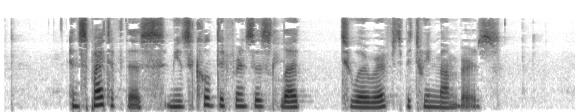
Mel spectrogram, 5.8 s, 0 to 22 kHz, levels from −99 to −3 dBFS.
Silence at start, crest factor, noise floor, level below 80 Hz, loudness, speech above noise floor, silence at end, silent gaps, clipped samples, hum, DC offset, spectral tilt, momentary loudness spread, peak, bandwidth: 0.7 s; 22 dB; -69 dBFS; -70 dBFS; -24 LUFS; 44 dB; 0.75 s; none; under 0.1%; none; under 0.1%; -2.5 dB/octave; 10 LU; -4 dBFS; 11.5 kHz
